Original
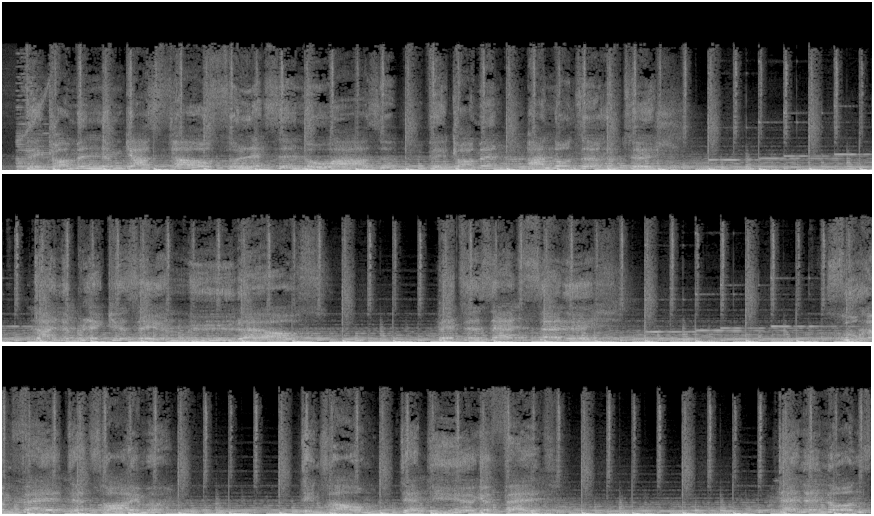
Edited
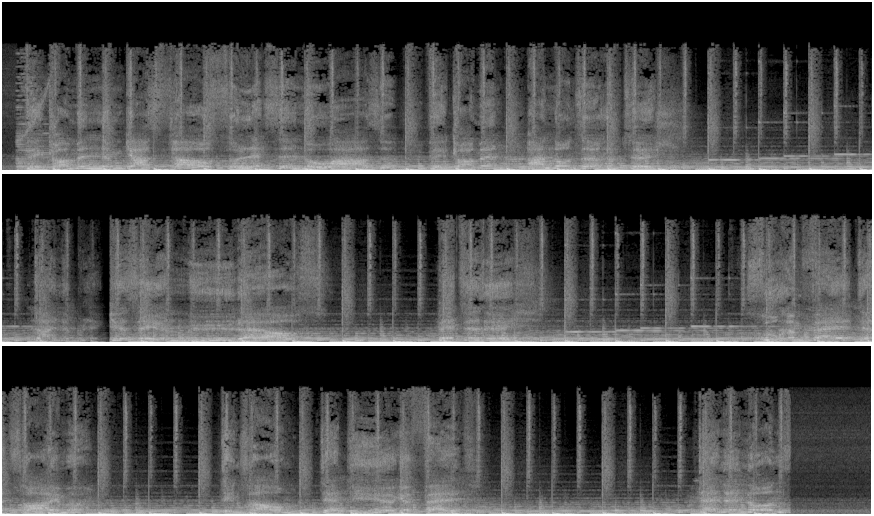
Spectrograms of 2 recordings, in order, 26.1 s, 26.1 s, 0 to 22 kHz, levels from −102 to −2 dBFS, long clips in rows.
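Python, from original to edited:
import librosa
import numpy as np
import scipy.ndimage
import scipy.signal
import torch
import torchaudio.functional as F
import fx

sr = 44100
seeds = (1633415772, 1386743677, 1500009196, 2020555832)

y = fx.edit(x, sr, fx.fade_out_span(start_s=8.7, length_s=1.08),
    fx.cut(start_s=13.52, length_s=0.8), tone=tone)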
